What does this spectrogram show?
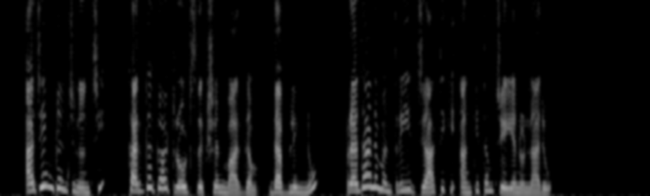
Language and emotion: Telugu, neutral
